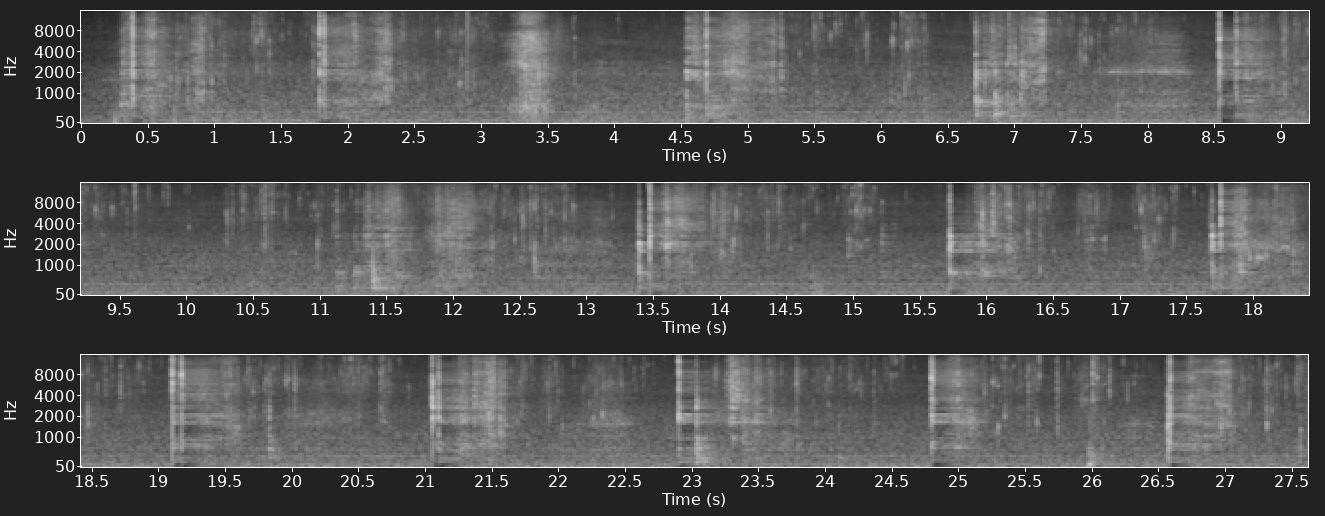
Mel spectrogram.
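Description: A metal spoon scraping and clinking against a stainless steel pan as shell-on shrimp are stirred through a buttery sauce, in irregular strokes every second or two, over a faint steady low hum.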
